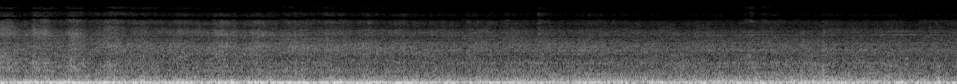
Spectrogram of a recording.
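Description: Freight cars of a manifest train rolling past: a steady, loud low rumble of steel wheels on rail.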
